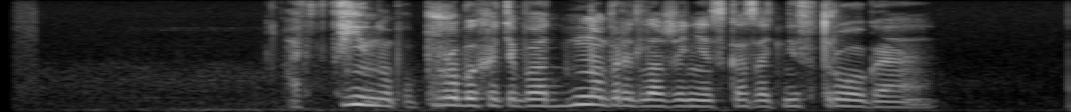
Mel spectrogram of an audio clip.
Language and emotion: Russian, angry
